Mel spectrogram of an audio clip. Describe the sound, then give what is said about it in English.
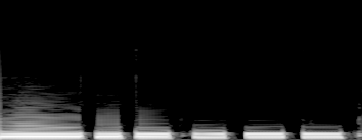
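A loud, low distorted bass guitar tone through an MXR pedal with chorus rings out, then gets chopped into six rhythmic bursts with brief silent gaps between them, like a stuttering on-off effect. No talking. “But this tone here is my main dirty tone, my main one-sided tone. It is the MXR in the chorus.”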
